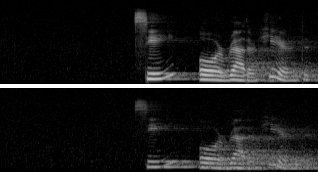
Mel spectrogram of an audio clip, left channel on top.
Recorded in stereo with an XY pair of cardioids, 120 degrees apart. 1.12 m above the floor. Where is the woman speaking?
65° left, 0.5 m; by 3.1 s 50° left, 1.5 m.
